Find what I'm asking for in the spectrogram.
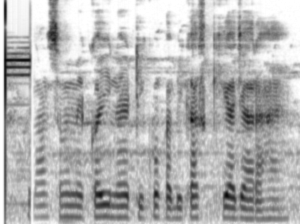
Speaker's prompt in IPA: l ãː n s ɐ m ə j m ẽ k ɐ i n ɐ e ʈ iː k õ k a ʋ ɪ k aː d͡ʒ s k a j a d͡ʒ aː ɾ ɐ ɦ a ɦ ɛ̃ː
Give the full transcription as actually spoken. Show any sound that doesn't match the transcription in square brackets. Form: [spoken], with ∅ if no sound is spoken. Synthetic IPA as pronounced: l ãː n s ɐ m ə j m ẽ k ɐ i n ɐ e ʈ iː k õ k a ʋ ɪ k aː [∅] s k [i] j a d͡ʒ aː ɾ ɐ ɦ a ɦ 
